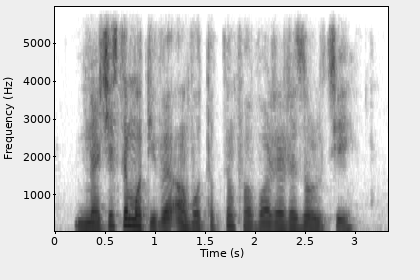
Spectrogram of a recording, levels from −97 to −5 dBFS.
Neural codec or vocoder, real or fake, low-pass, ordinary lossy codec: none; real; 5.4 kHz; Opus, 24 kbps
